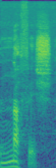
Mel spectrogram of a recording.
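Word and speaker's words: נפש: melor verim Lamar e nafes ou nafes né pronúncia correta é nafes então o que quer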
